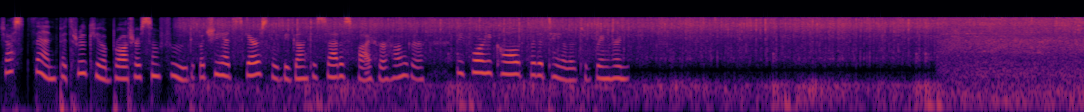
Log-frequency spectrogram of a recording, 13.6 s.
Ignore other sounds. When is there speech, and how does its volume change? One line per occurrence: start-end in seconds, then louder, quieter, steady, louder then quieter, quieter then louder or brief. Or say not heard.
0.0-7.9 steady.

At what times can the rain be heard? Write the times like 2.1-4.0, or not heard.
2.1-13.5.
